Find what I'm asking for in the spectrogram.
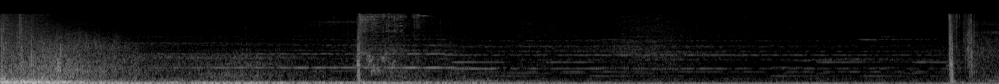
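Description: Confringo fire spells burst in the Hogwarts Legacy video game, a heavy booming blast opening the clip, followed by two sharp cracks about four and nine and a half seconds in over a constant low rumble.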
